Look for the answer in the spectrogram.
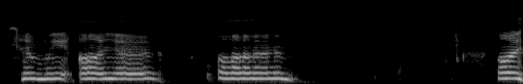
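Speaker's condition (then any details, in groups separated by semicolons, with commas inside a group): ALS; swallowing lost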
